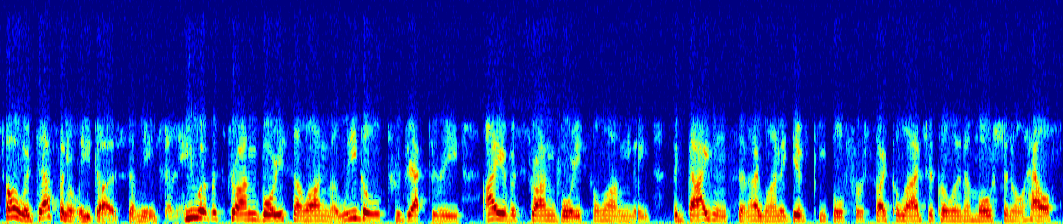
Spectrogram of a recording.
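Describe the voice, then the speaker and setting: A woman's voice: lowish voice, fairly quick, hardly any pauses. Fluent woman nurse on a tinny phone line. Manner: fluent, explanatory. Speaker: psychiatric nurse practitioner, guest. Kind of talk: radio interview.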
